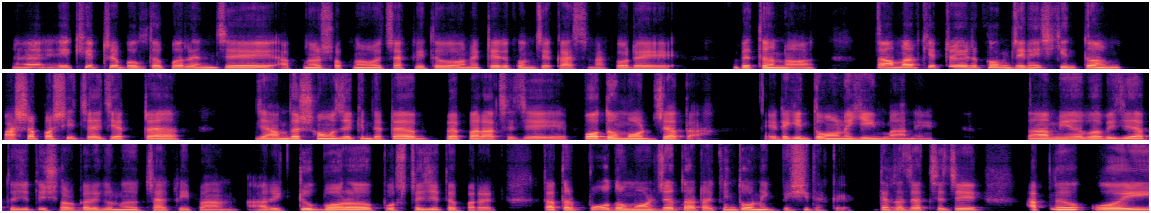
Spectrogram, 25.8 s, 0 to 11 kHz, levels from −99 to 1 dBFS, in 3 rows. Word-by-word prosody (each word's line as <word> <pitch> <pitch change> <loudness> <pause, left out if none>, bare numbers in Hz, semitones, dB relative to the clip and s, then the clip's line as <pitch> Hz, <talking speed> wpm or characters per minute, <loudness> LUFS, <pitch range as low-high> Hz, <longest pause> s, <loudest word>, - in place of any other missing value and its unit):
হ্যাঁ, 200 0 -2
এই 190 - -1
ক্ষেত্রে 200 0 -3
বলতে 170 0 +2
পারেন 155 0 0 0.2
যে, 140 - 0 0.4
আপনার 125 -1 -3
স্বপ্নময় 125 -2 -2
চাকরিতেও 120 +1 -3
অনেকটা 115 0 -5
এরকম 115 -1 -4
যে - - -1
কাজ 100 -3 -1
না 100 - -7
করে 110 -2 0 0.7
বেতন 130 -1 +3
নেয়া। 105 -1 -1 0.5
তো - - -4
আমার 200 +1 +4
ক্ষেত্রে 205 -1 -4
এরকম 200 +1 0
জিনিস 185 +3 +1
কিন্তু 150 -1 -2
আমি 150 +1 0 0.3
পাশাপাশি 185 +3 +1
চাই 160 - +1
যে, 150 - 0
একটা 145 0 -1 0.8
যে 120 - -1
আমাদের 135 +3 +4
সমাজে 135 0 +3
কিন্তু 140 -1 -2
একটা 135 - +3 0.3
ব্যাপার 120 0 +3
আছে 115 - -10
যে 105 - -1 0.4
পদমর্যাদা, 145 -4 +4 0.5
এটা 130 - 0
কিন্তু 140 0 +1
অনেকেই 125 -1 +1
মানে। 100 +3 -6 0.8
তো - - -12
আমিও 165 0 0
ভাবি 145 -1 +1
যে 135 - 0
আপনি 130 - -10
যদি 135 +1 -9
সরকারি 125 0 0
কোনো 125 0 -1 0.2
চাকরি 115 +1 -4
পান 110 -1 -3 0.3
আর 115 - -4
একটু 140 +5 -2 0.2
বড় 130 +1 +7 0.2
পোস্টে 120 +5 -4
যেতে 125 0 -2
পারেন। 100 -2 -4 0.4
তাদের 155 +7 +3
পদমর্যাদাটা 170 0 +3
কিন্তু 185 -4 0
অনেক 135 -3 +2
বেশি 110 +5 -4
থাকে। 100 - -18 0.3
দেখা 150 +1 -1
যাচ্ছে 160 0 -1
যে 155 - +3 0.5
আপনি 135 +3 -3 0.4
ওই 155 0 +6
140 Hz, 160 wpm, -25 LUFS, 125-165 Hz, 0.8 s, বড়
